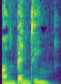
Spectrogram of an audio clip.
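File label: "unbending", British English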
